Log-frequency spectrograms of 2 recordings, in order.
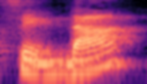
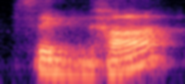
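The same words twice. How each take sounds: First: The 'd' sound is said without a breath. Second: The 'd' sound is said with a breath. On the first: The speaker calls it wrong. "not siddha" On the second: The speaker calls it right. "the dha mahaprana has to sound"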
